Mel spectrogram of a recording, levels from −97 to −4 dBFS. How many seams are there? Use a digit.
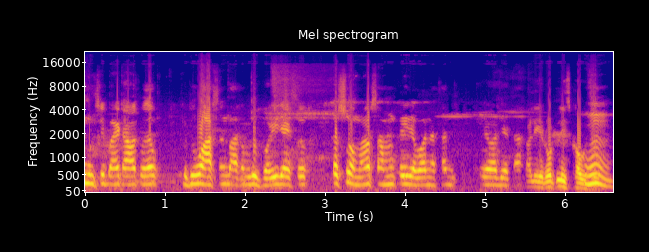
1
